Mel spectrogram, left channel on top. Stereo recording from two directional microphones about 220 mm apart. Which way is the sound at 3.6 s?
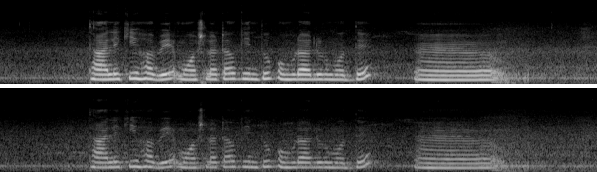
25° left (ahead or behind).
